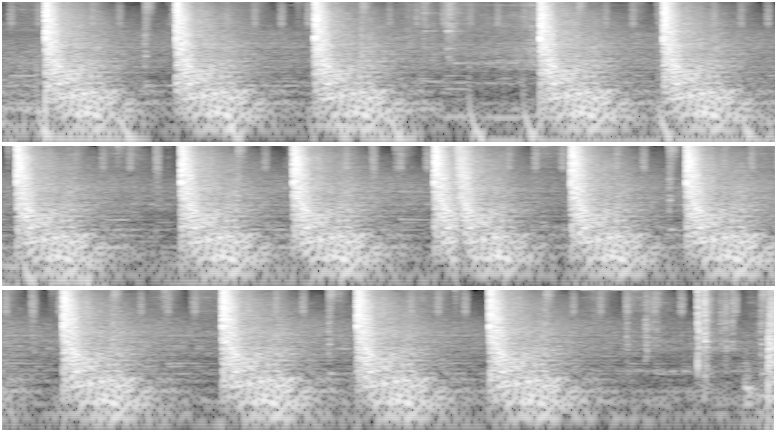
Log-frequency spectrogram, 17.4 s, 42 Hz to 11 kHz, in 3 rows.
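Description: Slow, steady semi-automatic fire from a Foxtrot Mike FM-15 Gen 2 buffer-less, direct-impingement AR-style rifle, shot unsuppressed: about fifteen shots, roughly one a second with a short gap about three seconds in. Each shot rings out in the echo of an indoor range.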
